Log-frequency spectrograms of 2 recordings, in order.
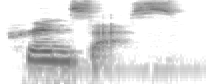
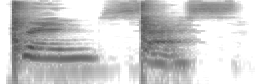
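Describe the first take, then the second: First: Said in the usual way. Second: Princess as loud "prin... cess"; split into syllables. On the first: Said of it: "swipe to say the whole word". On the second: Shown as a demonstration. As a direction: punch out both halves of Princess separately. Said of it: "give you two parts to a word".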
